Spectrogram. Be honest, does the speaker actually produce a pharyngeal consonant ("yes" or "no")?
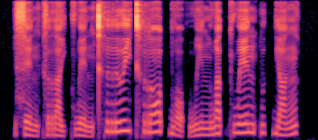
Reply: no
